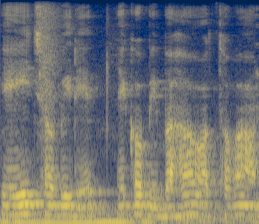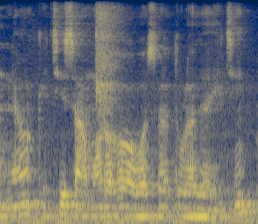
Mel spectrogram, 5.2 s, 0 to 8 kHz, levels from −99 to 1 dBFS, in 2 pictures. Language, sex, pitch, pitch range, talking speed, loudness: Odia, male, 120 Hz, 110-135 Hz, 125 wpm, -18 LUFS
